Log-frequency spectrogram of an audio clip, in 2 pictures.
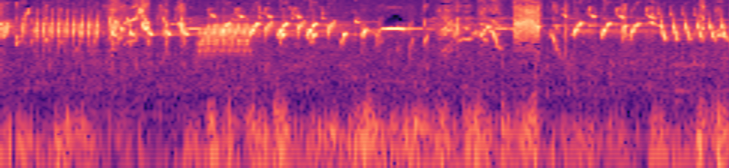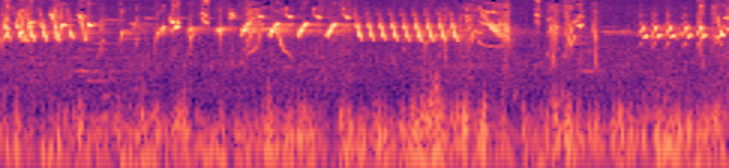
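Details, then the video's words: Continuous goldfinch song in nature, layered and full, mixing fast liquid twitters, dry buzzy rattles and sharp high clicks without a pause for nearly ten seconds; low rumbling noise underneath. "Exceptional recordings of the goldfinch in nature"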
